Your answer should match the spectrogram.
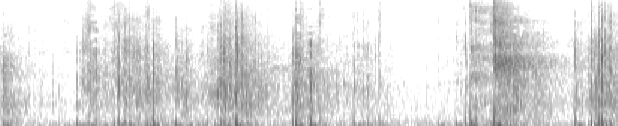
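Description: Scissors snipping through a plastic bag of frozen sardines in a run of irregular clicks, then the bag's plastic crinkling in a short rustle as it is lifted, a little after three seconds in.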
